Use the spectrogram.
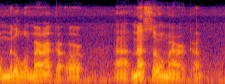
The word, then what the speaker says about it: Mesoamerica: it's mesoamerica and actually in greek it's properly pronounced as miso america the miso is medium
